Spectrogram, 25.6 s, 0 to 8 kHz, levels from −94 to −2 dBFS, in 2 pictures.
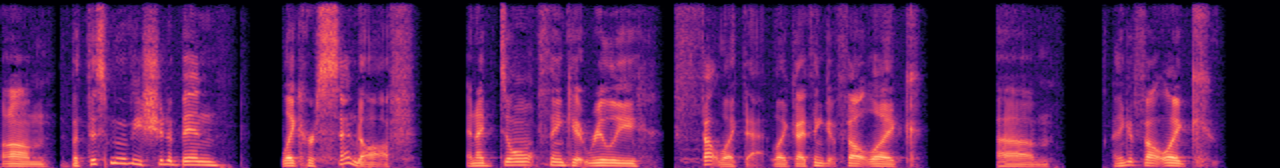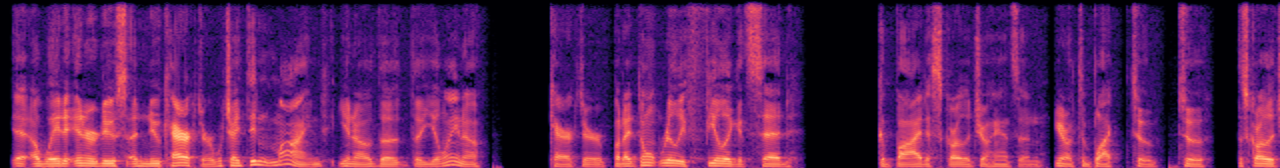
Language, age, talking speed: English, 30-49, 160 wpm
